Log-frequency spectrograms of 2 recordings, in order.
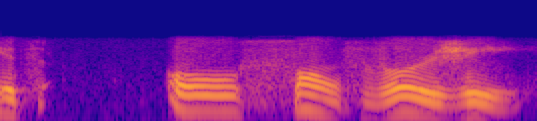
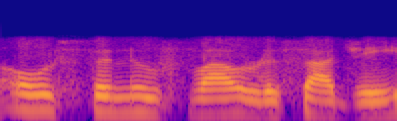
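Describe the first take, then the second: First: The words are clipped with fewer syllables. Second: The words are drawn out with extra vowels. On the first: It follows the original written source. "keep pretty close to the words as they appear" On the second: It follows a later magical tradition. "I still do it the Golden Dawn way ... it sounds Italian"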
